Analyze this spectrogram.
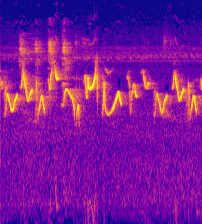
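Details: Azulão, the ultramarine grosbeak, in a continuous melodious warble of looping whistled notes that rise and fall quickly, with a steady faint hiss behind.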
